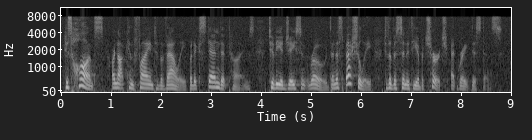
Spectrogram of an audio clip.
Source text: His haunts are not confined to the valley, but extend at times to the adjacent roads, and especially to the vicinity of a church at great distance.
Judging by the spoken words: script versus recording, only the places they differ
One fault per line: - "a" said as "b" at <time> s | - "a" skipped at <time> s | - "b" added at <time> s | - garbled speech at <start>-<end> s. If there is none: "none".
none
